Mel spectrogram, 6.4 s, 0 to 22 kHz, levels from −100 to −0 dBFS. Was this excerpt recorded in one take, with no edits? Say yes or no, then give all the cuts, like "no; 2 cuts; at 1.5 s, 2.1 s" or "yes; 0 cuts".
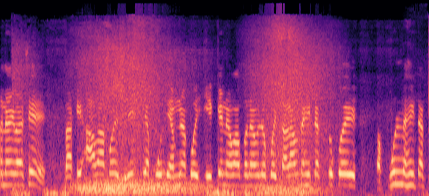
yes; 0 cuts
